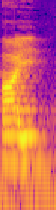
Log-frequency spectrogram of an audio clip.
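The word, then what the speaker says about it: 阿姨: से मिलकर बना है, लेकिन इसको प्रोनाउंस कैसे करना है, आई। ठीक है, AYI, आई, जिस तरह इंग्लिश का वर्ड है आई।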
